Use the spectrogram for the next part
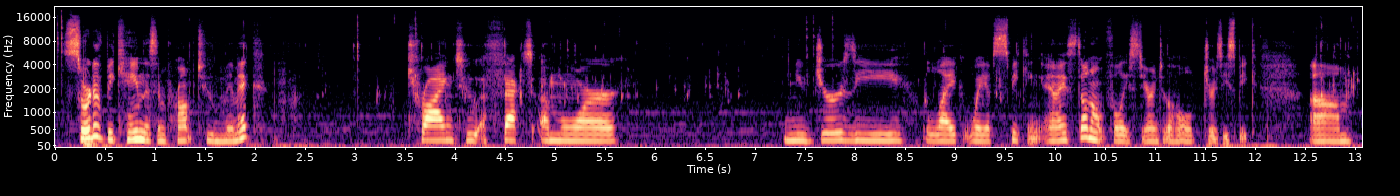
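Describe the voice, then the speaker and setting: A woman's voice: medium pitch, slight background noise. A woman from Texas chatting casually on a livestream as she paints miniatures, rambling with asides and little laughs. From Texas, USA. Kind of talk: casual chat while working.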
